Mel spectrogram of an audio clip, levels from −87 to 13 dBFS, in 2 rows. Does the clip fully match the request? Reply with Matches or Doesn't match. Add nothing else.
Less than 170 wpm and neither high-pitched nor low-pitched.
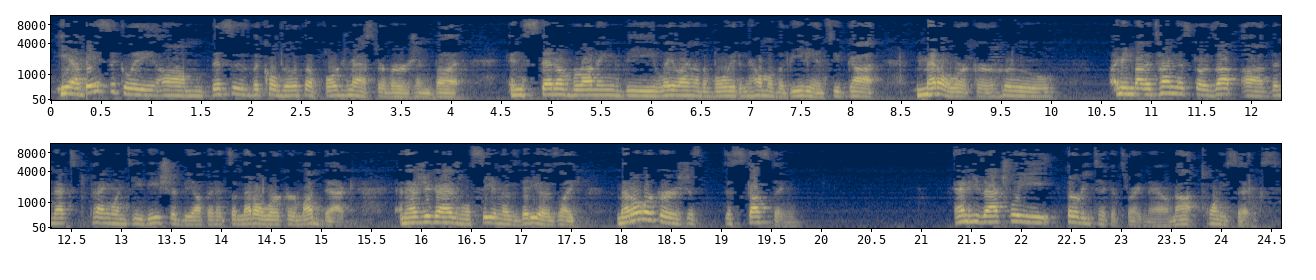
Doesn't match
